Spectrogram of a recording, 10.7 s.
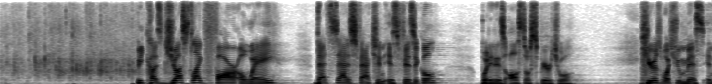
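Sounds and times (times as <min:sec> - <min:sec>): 
crowd clapping: 0:00.0 - 0:02.3
speech: 0:02.0 - 0:06.6, 0:07.2 - 0:08.7, 0:09.6 - 0:10.6.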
